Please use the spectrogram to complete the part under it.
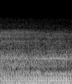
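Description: A motorcycle engine during a leisurely cruise, a loud, close, steady low rumbling drone with a dense harmonic buzz lasting under a second.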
